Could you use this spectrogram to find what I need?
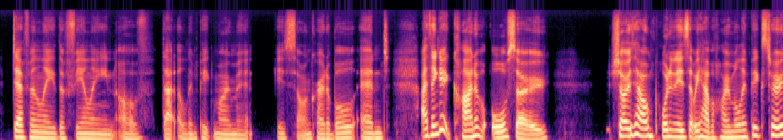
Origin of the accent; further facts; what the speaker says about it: Australia; being a Australian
